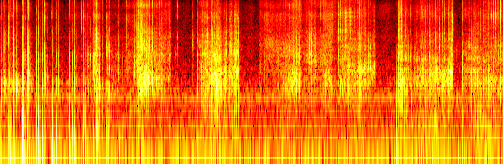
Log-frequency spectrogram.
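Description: Fingernails tap and scratch on a white faux leather shoulder bag with a red interior. A quick run of sharp, dry taps gives way to bursts of brushing, crinkly scratching, with a faint steady hum underneath. The sounds are close and quiet.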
